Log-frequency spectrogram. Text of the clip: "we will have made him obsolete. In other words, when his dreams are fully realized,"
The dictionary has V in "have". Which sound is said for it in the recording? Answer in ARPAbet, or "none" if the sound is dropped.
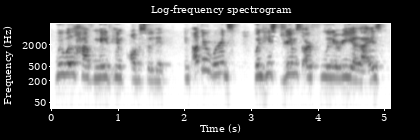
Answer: V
